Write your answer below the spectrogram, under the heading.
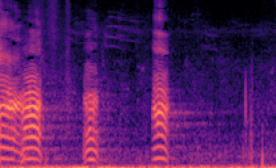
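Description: White ibis, a wading bird, calls: three hoarse, nasal honks spaced about half a second apart, the first drawn out in a quick stutter, over a low, steady background rumble.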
